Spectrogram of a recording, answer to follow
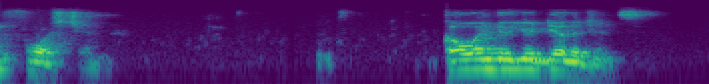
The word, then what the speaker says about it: Forstchen: His last name is spelled Forstchen. William Fortune.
